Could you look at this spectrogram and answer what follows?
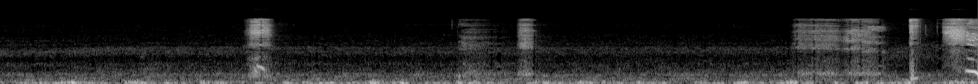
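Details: Deliberately performed girly, high-pitched sneezes from a female: several short sneezes with brief hitching catches between them, over steady room noise.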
